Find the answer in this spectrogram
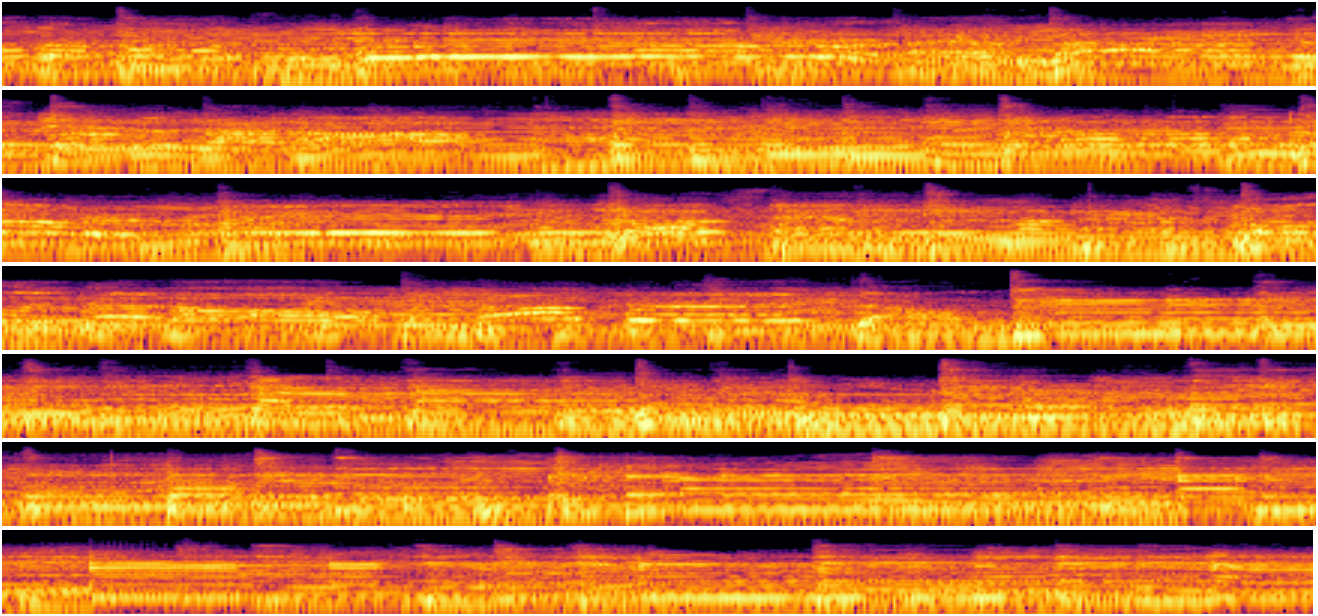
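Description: Live folk band playing: strummed guitars with violin, mandolin, bass and drums. It is recorded on a camera's on-board microphones, so the sound is of very poor quality.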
